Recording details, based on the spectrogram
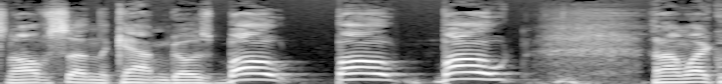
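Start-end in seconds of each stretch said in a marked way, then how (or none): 1.1-2.6 high, urgent repeated call; captain's sharp high warning. Retold or imitated. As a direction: alert him to a boat ahead. Captain calling out a boat.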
